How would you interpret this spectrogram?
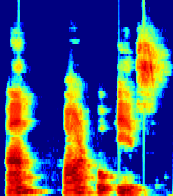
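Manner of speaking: each form spelled out slowly; slow listing. Shown as a demonstration. Teacher listing the verb forms to students, slowly. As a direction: lay out am, are, is one by one. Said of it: "es la forma del verbo to be".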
